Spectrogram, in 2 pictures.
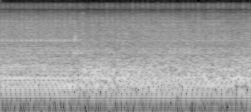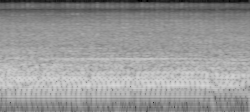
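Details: Snow blower after belt replacement, shroud off for testing: the small engine runs at an even, steady speed with a constant buzz and no misses or knocks. Normal running.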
